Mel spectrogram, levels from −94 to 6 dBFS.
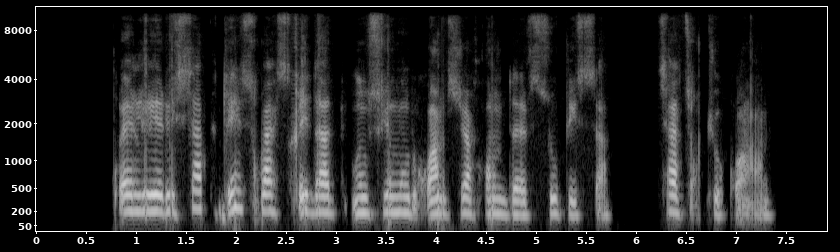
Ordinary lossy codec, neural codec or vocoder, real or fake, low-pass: AAC, 64 kbps; codec, 24 kHz, 3 kbps, HILCodec; fake; 9.9 kHz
